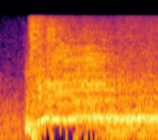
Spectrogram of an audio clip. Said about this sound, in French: Le cri que vous entendez, mon rugissement, c'est mon rugissement de prédateur.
